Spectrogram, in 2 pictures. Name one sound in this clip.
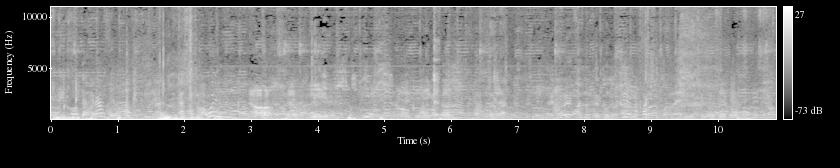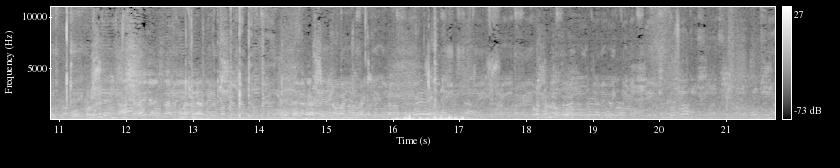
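Young men shout and call to each other across an open field outdoors.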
